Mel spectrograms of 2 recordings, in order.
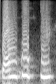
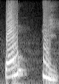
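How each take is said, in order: First: A vowel is heard between the two k sounds. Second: No vowel is heard between the two k sounds. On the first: The speaker calls it wrong. "আমরা উচ্চারণ করে পংকুক্তি" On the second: The speaker calls it right. "কিন্তু এটা হবে উচ্চারণ পংক্তি"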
